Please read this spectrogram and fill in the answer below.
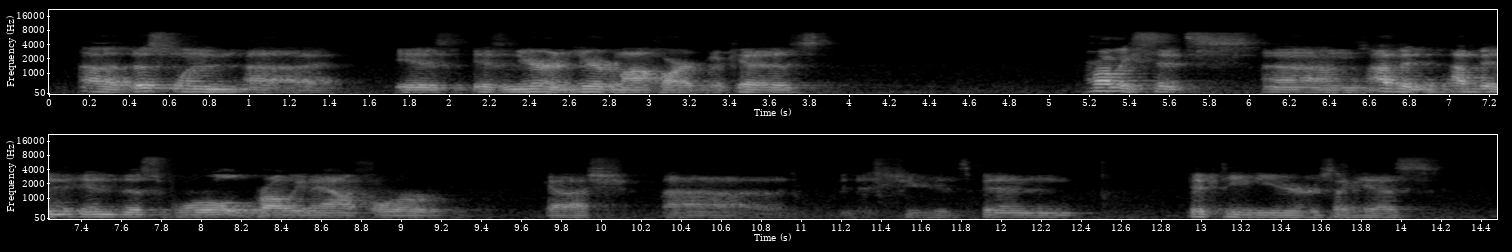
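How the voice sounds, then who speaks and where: Amid audible room echo, a man speaks at a fairly slow pace with fairly even intonation, big swings in loudness and long, frequent pauses. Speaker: industry presenter at a user conference. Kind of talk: conference presentation. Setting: conference stage with audience. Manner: halting, many fillers.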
